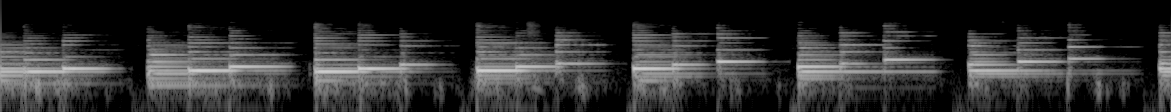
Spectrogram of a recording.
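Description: Roland digital stage piano on its concert grand sound, playing left-hand block chords under right-hand arpeggios. A new chord is struck about every two seconds, seven times, each followed by a few rising broken-chord notes.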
